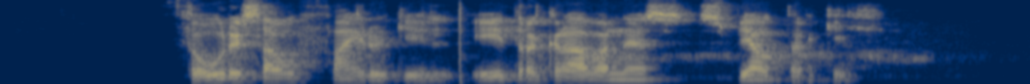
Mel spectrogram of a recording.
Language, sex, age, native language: Icelandic, male, 20-29, Icelandic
